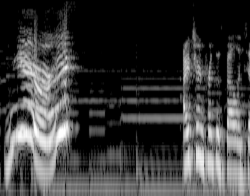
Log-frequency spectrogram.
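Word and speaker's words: NIRYF: i r YF pod those are the letters for the name of the show and it's pronounced near I turned princess Bell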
